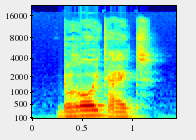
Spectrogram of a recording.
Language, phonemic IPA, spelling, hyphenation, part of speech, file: Dutch, /bəˈroːi̯tˌɦɛi̯t/, berooidheid, be‧rooid‧heid, noun, Nl-berooidheid.ogg
- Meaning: destitution, poverty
